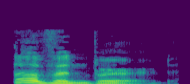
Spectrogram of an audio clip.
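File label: "ovenbird", British English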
